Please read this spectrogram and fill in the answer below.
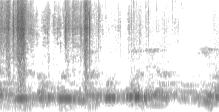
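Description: Guinea pig making low, pulsing purring or cooing calls, a few short notes a second.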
